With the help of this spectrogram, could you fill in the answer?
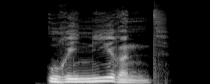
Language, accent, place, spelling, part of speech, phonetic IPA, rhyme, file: German, Germany, Berlin, urinierend, verb, [ˌuʁiˈniːʁənt], -iːʁənt, De-urinierend.ogg
- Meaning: present participle of urinieren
